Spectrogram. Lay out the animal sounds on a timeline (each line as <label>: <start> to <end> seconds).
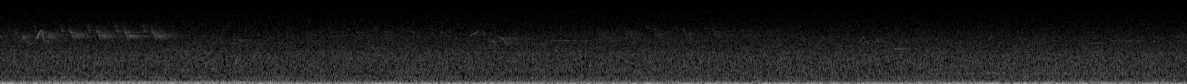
Ovenbird (Seiurus aurocapilla): 0.0 to 1.9 seconds
Ovenbird (Seiurus aurocapilla): 3.0 to 4.2 seconds
Ovenbird (Seiurus aurocapilla): 5.9 to 7.6 seconds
